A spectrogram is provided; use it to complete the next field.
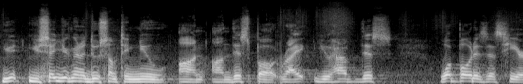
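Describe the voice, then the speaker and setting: A man's plain, everyday voice at a medium pitch and moderate pace, with ordinary pitch variation. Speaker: show host. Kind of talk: casual talk to camera.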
